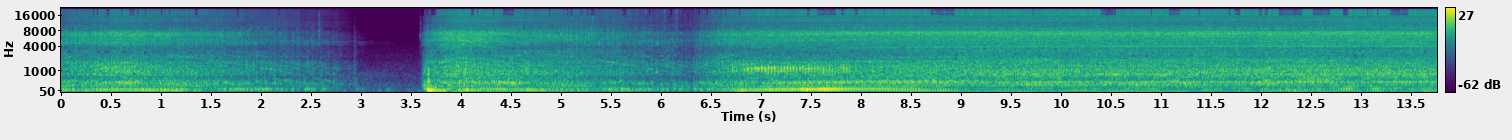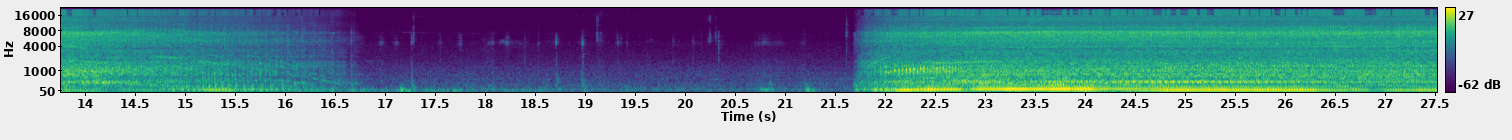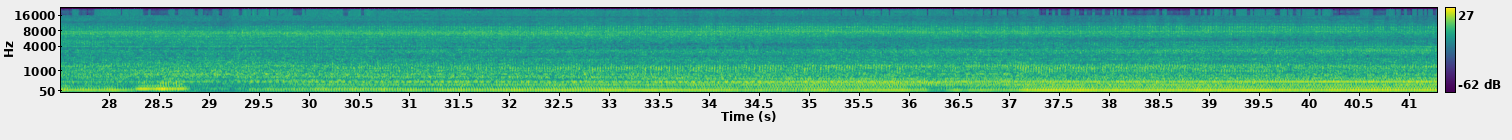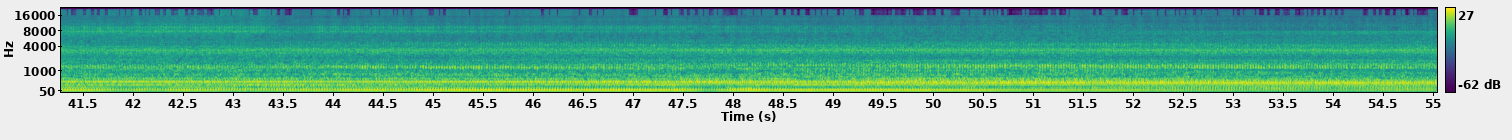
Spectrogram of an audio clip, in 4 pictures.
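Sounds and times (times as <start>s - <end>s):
electric jigsaw cutting: 0.0s - 3.0s, 3.6s - 16.8s, 21.7s - 55.0s.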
